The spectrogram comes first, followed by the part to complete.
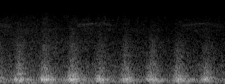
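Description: Steam locomotive chuffing steadily, about four exhaust beats a second, each beat a short hiss of steam.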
